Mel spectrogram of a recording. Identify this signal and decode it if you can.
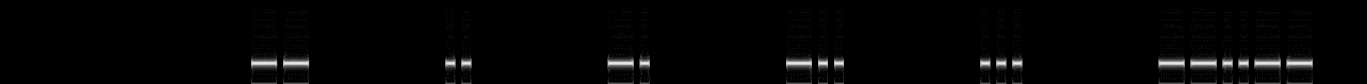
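Morse code, heard as a keyed tone, about 15 wpm, spaced as for 5 wpm, 1000 Hz. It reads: MINDS,
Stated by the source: Morse code quote of the day at 5 WPM.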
